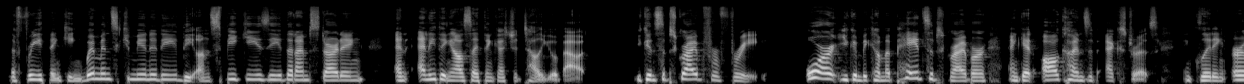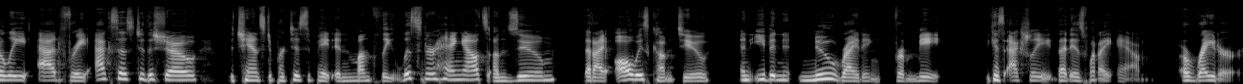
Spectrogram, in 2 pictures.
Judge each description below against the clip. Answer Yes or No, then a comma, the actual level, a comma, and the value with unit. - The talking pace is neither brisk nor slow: Yes, average, 180 wpm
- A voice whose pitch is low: No, high, 200 Hz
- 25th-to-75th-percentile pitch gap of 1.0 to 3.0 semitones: No, average, 4.0 semitones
